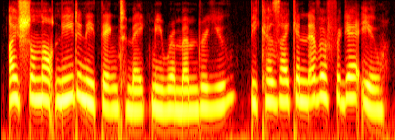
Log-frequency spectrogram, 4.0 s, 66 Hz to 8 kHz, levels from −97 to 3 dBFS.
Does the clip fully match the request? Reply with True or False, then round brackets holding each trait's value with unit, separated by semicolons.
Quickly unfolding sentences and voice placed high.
True (245 wpm; 230 Hz)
